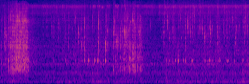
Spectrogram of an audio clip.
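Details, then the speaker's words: Steam injector with too little steam pressure; gurgling, sputtering surging bursts instead of a steady hiss as it eventually opens the check valve; steam injector hammering at low steam pressure. "here's that hammering effect and this time eventually it was able to open the check valve"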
